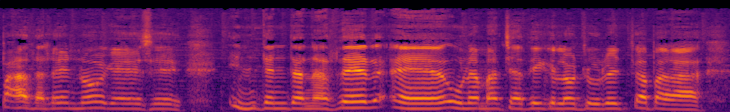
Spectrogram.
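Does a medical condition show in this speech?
Yes: cerebral palsy, mild.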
